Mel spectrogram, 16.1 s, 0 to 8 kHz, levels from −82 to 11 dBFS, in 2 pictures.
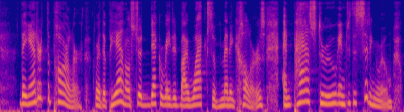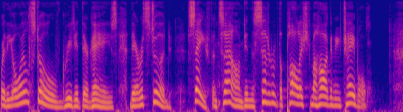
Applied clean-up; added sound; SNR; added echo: none; none; none; none.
